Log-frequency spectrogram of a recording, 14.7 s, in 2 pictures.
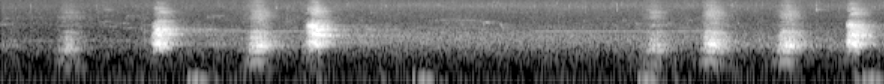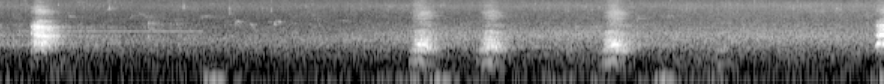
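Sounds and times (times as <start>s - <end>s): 
country dogs barking: 0.5s - 2.9s, 5.4s - 7.9s, 10.8s - 11.7s, 12.4s - 12.7s.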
